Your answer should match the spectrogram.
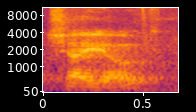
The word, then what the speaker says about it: chayote: I've made fries out of chayote. An awesome substitute. You might consider doing a live or video on that. Chef says chayote.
